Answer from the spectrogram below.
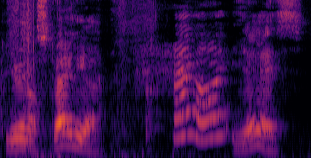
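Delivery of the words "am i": very high little creature question; toy koala voice. Pretend. Koala toy learning it's in Australia, high put-on voice. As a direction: squeak back in mock wonder.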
